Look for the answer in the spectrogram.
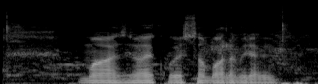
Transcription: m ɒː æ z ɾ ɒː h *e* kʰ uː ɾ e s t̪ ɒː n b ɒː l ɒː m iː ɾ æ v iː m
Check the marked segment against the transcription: correct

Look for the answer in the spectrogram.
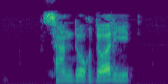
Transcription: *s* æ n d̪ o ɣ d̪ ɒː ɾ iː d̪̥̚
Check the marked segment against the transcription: correct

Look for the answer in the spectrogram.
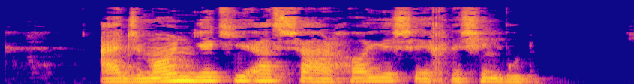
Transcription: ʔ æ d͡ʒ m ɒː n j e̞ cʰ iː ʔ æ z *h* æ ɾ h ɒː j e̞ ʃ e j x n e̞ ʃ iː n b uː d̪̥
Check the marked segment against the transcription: incorrect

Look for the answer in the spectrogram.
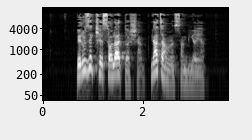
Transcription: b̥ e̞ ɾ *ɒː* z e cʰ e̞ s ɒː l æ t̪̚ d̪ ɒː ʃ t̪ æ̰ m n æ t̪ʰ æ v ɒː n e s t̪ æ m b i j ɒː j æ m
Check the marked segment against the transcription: incorrect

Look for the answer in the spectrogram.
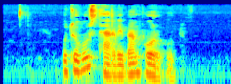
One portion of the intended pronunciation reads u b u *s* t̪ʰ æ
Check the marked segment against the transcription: correct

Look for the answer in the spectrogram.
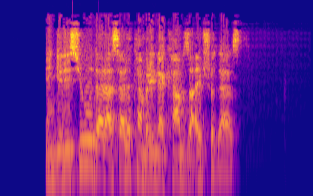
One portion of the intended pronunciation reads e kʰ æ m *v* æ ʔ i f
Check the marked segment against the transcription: incorrect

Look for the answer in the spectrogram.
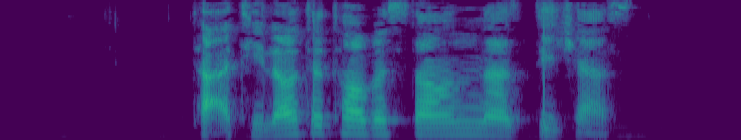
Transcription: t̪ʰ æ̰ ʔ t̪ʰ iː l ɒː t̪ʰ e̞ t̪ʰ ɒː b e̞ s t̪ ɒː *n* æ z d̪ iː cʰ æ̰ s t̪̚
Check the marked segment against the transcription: incorrect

